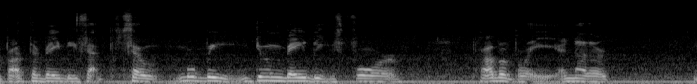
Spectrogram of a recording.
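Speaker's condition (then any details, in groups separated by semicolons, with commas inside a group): Cerebral palsy; cannot walk, crawls to get around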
